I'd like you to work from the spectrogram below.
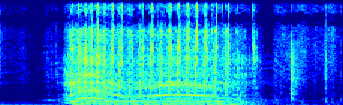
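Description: A sewing machine runs steadily while stitching a zipper onto placemat fabric, a loud, close, continuous whirring burst of about a second and a half, then stopping with a few small clicks.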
